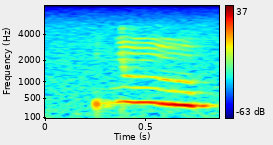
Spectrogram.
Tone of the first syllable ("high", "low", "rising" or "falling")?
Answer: falling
